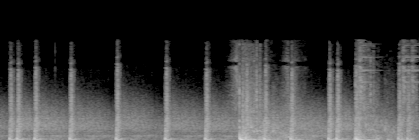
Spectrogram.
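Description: Rapid pistol and revolver fire in the Fortnite video game pops in a quick, uneven string of roughly a dozen sharp shots, loud and close, with denser bursts in the middle.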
